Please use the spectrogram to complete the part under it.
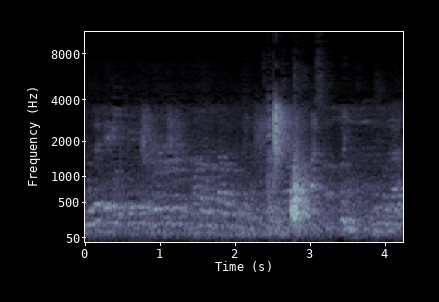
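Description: Billiard balls click together.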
